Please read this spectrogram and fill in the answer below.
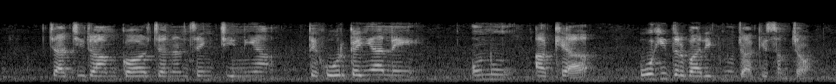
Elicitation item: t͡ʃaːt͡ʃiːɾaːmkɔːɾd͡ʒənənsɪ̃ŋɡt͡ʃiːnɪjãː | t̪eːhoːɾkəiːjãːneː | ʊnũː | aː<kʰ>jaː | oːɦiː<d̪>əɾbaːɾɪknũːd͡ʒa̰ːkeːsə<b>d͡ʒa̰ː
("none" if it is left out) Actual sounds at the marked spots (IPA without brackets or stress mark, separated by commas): kʰ, d̪, m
